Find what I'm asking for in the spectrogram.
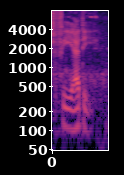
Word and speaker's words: Fieri: Well, apparently, Garrett Robinson says we're pronouncing it wrong. It's Fieri.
